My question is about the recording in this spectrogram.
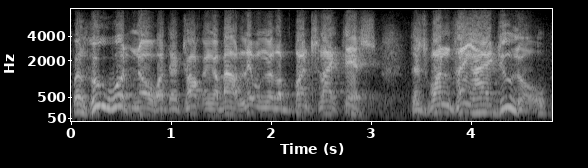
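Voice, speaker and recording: Exasperated, forceful screwball comedy father. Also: medium pitch, sing-song, moderate pace, poor audio. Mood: blustering. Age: middle-aged. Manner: blustering, sardonic. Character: exasperated, blustering wealthy family father. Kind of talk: 1930s screwball comedy film banter.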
